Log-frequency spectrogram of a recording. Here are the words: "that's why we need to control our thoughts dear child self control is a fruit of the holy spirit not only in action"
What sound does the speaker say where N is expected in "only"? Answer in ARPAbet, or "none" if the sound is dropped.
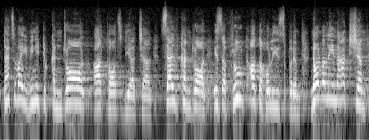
none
